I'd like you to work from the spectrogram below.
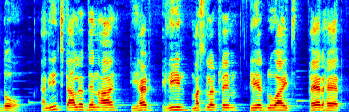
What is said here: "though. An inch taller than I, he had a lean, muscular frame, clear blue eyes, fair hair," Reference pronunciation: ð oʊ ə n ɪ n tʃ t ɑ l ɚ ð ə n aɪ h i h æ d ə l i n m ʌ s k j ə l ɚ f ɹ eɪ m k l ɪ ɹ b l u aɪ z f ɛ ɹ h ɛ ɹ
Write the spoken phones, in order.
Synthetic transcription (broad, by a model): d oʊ ə n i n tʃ t ɑ l ɚ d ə n aɪ h i h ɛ d l i n m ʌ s l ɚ p ɹ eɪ m k l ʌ ɹ b l u aɪ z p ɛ ɹ h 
